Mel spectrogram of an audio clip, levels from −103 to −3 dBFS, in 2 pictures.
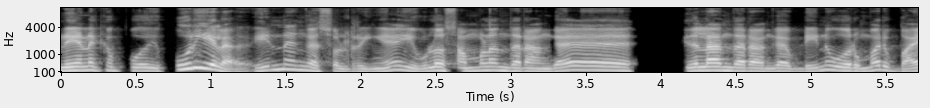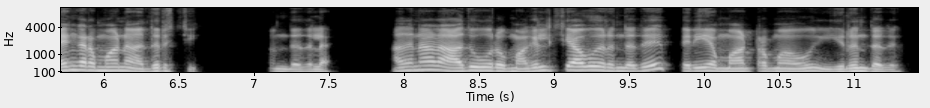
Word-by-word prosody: எனக்கு 185 -1 -1
போய் 160 -2 -1
புரியலை, 255 -4 +6 0.2
"என்னாங்க 215 -6 0
சொல்றீங்க? 135 0 -3 0.2
இவ்ளோ 160 +7 +2
சம்பளம் 165 +2 0
தர்றாங்க, 145 -1 +1 0.9
இதெல்லாம் 175 0 +5
தராங்க!" 145 -2 +2
அப்டின்னு, 160 +9 -2
ஒரு 145 -3 +1
மாரி 195 -2 0
பயங்கரமான 175 -1 +1
அதிர்ச்சி 150 0 -7 0.5
அந்த 120 -2 -7
இதுல. 115 -1 -4 0.5
அதனால 200 +5 -2
அது 165 - -1
ஒரு 155 -2 0
மகிழ்ச்சியாவும் 185 +5 0
இருந்தது. 155 +6 -2 0.2
பெரிய 155 +3 -1
மாற்றமாவும் 135 +1 -3
இருந்தது 125 -7 -2
155 Hz, 130 wpm, -23 LUFS, 140-185 Hz, 0.9 s, புரியலை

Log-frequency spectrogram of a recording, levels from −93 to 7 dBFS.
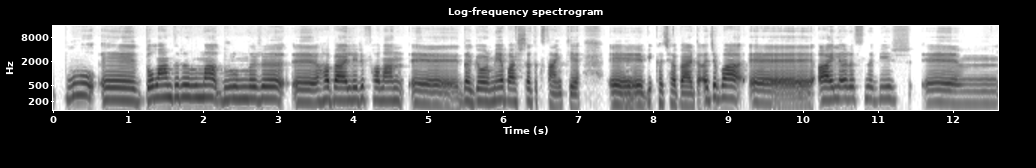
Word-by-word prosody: bu, 270 +3 -3
eee, 220 -2 0
dolandırılma 255 0 +2
durumları, 235 0 0
eee, 195 -1 0
haberleri 220 +1 +4
falan, 215 -1 -2
eee, 175 -9 -2
da 210 - +3
görmeye 205 +3 0
başladık 200 0 -2
sanki, 155 -2 -4 0.4
eee, 165 0 +1
birkaç 185 -1 -9
haberde. 165 -2 +1
Acaba, 240 0 +3
eee, 85 - 0
aile 220 +2 +5
arasında 230 -1 -4
bir, 230 -1 -11 0.2
emm, 180 -2 -6
215 Hz, 100 wpm, -21 LUFS, 180-230 Hz, 0.4 s, aile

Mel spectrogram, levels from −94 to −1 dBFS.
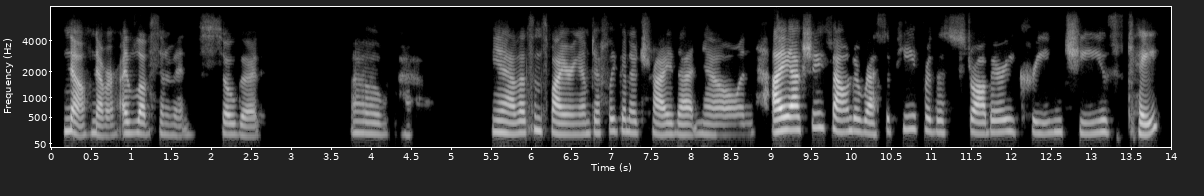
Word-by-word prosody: No, 230 -8 +3
never, 170 -1 -3
I 200 - +2
love 200 -2 -1
cinnamon. 180 -2 -14
So 185 -2 -6
good. 165 -3 -6 1.1
Oh, 200 -3 -7 0.2
okay. 180 - -18 1.1
Yeah, 215 -4 0
that's 210 +6 -2
inspiring, 195 -6 +1
I'm 190 +1 -6
definitely 220 +3 -6
gonna 220 -3 -5
try 190 -3 -1
that 180 -1 0
now 180 -2 -4
and 190 +1 -12 0.2
I 240 +3 +11
actually 280 +3 +5
found 230 -1 +3
a 235 - -1
recipe 230 +6 -5
for 245 - -3
the 220 -1 -6
strawberry 215 +1 -1 0.2
cream 210 +1 -8
cheese 210 +2 -6
cake. 195 - 0
205 Hz, 130 wpm, -26 LUFS, 185-225 Hz, 1.1 s, I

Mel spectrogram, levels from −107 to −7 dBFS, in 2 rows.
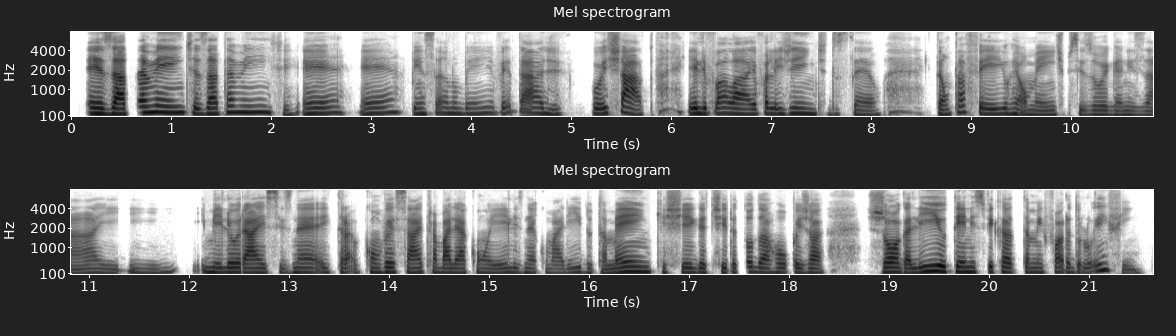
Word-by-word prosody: Exatamente, 210 +4 +6
exatamente. 210 0 +1
É, 190 +3 0 0.2
é, 190 +4 -3
pensando 185 +1 -4
bem, 180 +2 -6
é - - -9
verdade, 185 -4 -3 0.3
foi 180 +1 +2
chato 195 -5 +2 0.3
ele 185 0 +5
falar, 180 -2 +1
eu 170 - -1
falei: 180 0 0
"Gente 175 -1 -1
do 165 +1 -13
céu." 145 -3 -8 0.5
Então, 160 -2 -1
tá 215 +5 -2
feio 175 -3 -1
realmente, 150 -3 -4
preciso 150 -1 -8
organizar 140 -1 -6
e 135 +2 -9
e 140 +3 -9 0.2
e 180 - -5
melhorar 155 -1 +3
esses, 145 -1 -6
né, 155 0 -1
e 150 - -6
tra 150 0 -5
conversar 155 -1 0
e - - -5
trabalhar 145 -2 0
com 145 -1 -7
eles, 145 +2 -5
né, 145 -1 -4
com 140 - -15
o - - -10
marido 145 +3 -7
também, 170 +6 +2
que 155 - -8
chega, 150 +1 -2
tira 150 +1 -4
toda 165 -2 0
a - - 0
roupa 150 0 -3
e - - -2
já 145 0 -1 0.5
joga 160 -1 +3
ali, 175 +7 +6
o 185 - +9
tênis 170 -2 +2
fica 170 -2 +1
também 155 -2 -4
fora 160 - -2
do 150 -1 -5
lu 155 +3 -5
enfim, 130 - -2
160 Hz, 165 wpm, -24 LUFS, 150-185 Hz, 0.5 s, o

